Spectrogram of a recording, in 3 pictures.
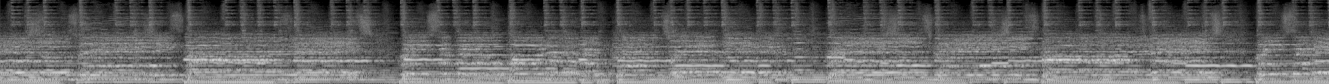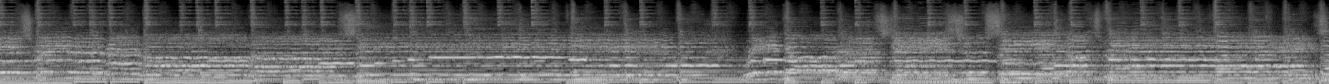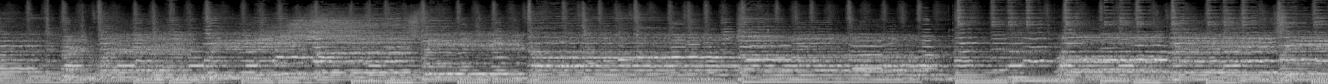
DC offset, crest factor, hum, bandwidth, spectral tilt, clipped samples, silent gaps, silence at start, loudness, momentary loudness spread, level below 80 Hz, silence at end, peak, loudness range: under 0.1%; 14 dB; none; over 20 kHz; -4.5 dB/octave; under 0.1%; none; 0 s; -16 LUFS; 3 LU; -30 dBFS; 0 s; -2 dBFS; 1 LU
